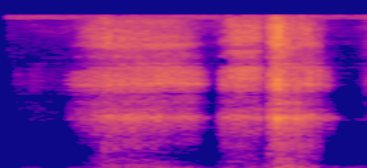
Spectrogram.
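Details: Sleeping dog that then suddenly wakes: two harsh, rattling breath sounds in sleep, the second ending in a louder snort; snoring.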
